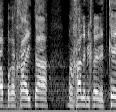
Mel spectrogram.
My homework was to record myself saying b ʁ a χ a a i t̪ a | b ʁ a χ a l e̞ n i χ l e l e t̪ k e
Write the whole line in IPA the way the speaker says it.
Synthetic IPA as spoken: b ʁ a χ a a j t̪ a | b ʁ a χ a l e̞ m i χ l e l e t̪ k e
